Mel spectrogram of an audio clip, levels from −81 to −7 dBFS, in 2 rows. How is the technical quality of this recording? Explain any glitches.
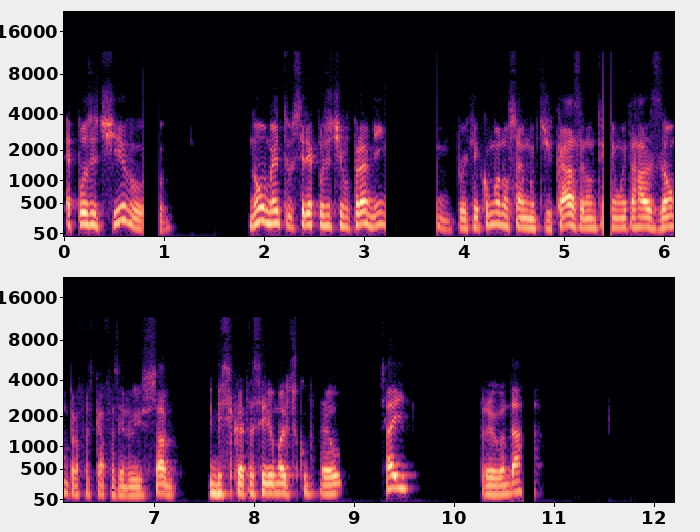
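The speech is broken by four brief dropouts to silence, at 0.80 s (about 165 ms), 3.22 s (515 ms), 5.39 s (87 ms) and 10.69 s (119 ms). This is likely a Bluetooth stall: the wireless link delayed packets, the receiver's buffer emptied, and playback halted until data resumed. Waveform and spectrogram show flat, blank gaps cutting cleanly across all frequencies.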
